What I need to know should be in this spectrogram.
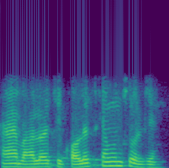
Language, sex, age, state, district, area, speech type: Bengali, male, 18-30, West Bengal, Uttar Dinajpur, urban, conversation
